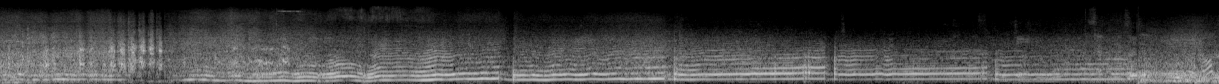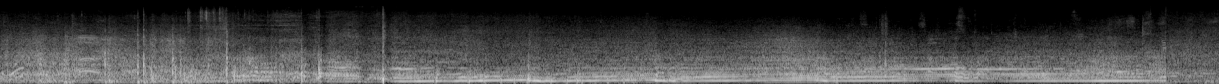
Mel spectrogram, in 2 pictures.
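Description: Two rally cars pass one after the other, each accelerating hard up through the gears. The engine note climbs, drops at each upshift and climbs again: the first car from about two to eleven seconds in, the second from about sixteen seconds on.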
